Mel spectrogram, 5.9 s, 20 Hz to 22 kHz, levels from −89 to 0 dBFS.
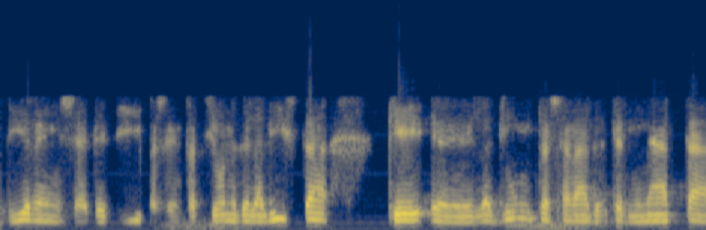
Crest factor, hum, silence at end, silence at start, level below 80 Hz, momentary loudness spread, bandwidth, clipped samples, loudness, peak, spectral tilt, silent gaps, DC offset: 18 dB; none; 0 s; 0.05 s; -54 dBFS; 12 LU; 4.1 kHz; under 0.1%; -19 LUFS; 0 dBFS; -10 dB/octave; none; under 0.1%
